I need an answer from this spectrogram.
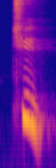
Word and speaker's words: tu: So how do we pronounce tu, since the U sound does not exist in English? Well, I've got a little trick for you. What you can do is pronounce the English word T and then stretch out the E sound, and as you're doing that, don't move your tongue, but round your lips tightly, and then you should get the French U.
